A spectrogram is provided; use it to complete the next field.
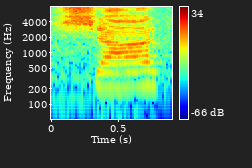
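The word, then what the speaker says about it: shark: डार्क उसी तरह से शार्क होगा एस एच ए आर के क्योंकि यहां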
